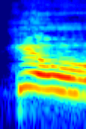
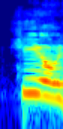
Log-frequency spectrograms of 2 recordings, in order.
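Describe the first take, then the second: First: The syllable is said with a falling tone. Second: The syllable is said with a low tone. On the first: "เขี้ยวเสียงโท" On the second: "เขียวเสียงเอก"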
